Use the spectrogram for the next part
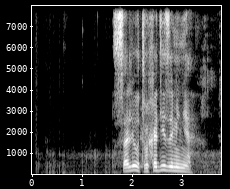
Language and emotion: Russian, positive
